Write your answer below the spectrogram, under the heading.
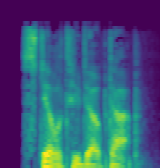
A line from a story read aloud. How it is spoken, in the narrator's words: I said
